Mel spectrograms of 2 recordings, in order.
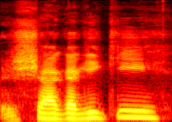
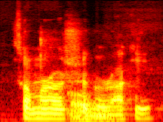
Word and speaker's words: Tomura Shigaraki: We got Tamura Shagagiki. Jesus. Shigaraki. Shagaraki. Shigaraki. Tomura Shigaraki. The next Saki one's pronounced Velociraptor.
